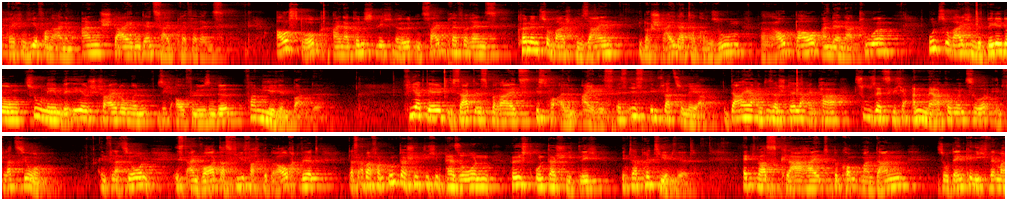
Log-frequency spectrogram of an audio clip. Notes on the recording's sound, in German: Gehalten auf dem GVS Finanzkongress. In Wien.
